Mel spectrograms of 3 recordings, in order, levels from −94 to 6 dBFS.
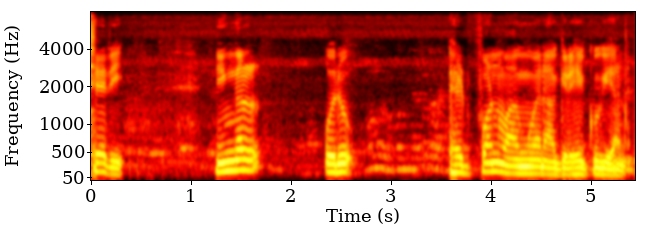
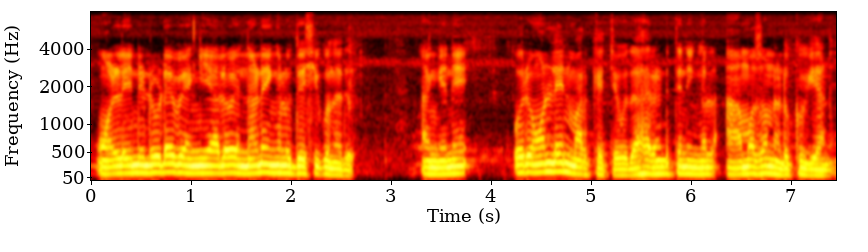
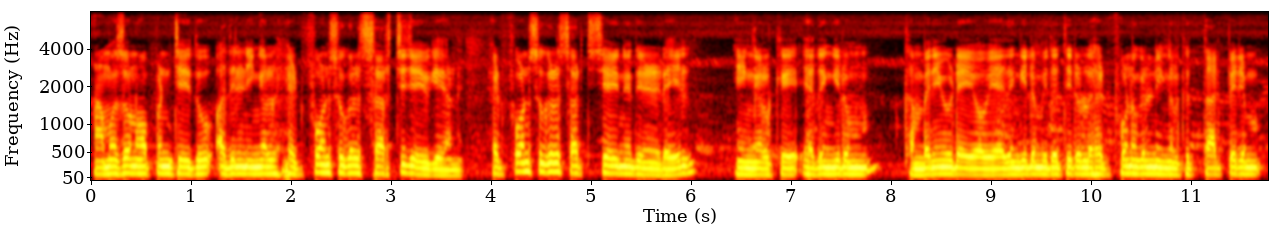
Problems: background sounds at intervals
